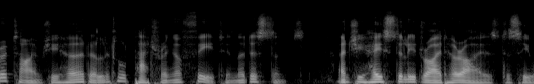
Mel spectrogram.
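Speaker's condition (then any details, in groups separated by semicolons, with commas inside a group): No condition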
